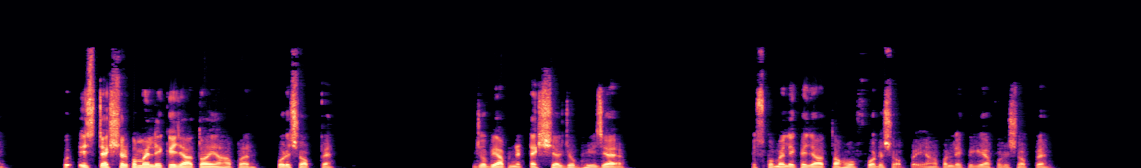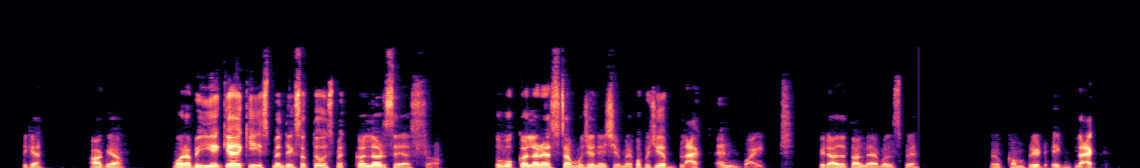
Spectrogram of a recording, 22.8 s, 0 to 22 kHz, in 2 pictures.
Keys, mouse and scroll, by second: 0.6 click, 2.4 click, 3.0 click, 8.6 click, 9.7 click, 12.5 ctrl+=, 12.8 ctrl+=, 13.3 ctrl+=, 13.8 ctrl+-, 14.0 =, 15.7 ctrl+=, 16.5 ctrl+-, 16.7 ctrl+-, 17.3 ctrl+-, 20.8 ctrl+-, 21.0 ctrl+-, 21.4 ctrl+-, 21.8 ctrl+=, 22.0 ctrl+=, 22.2 ctrl+=, 22.5 ctrl+=.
